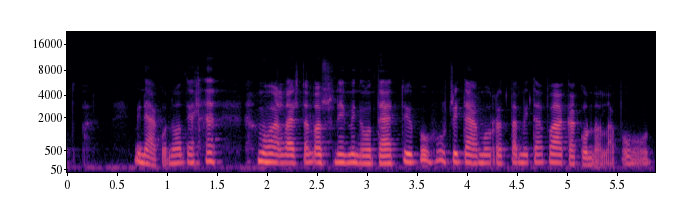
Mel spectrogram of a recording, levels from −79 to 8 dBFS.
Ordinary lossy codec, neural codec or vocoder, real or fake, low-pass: none; none; real; 19.8 kHz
